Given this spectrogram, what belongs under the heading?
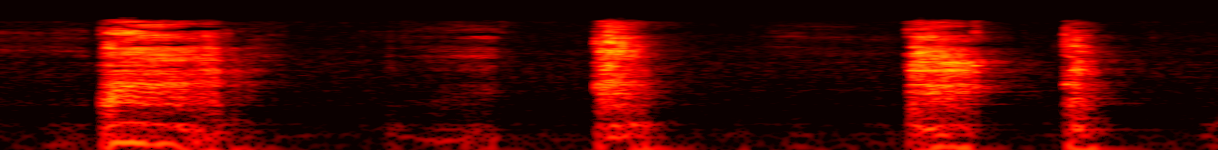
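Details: Dog at a veterinary clinic coughing: four harsh, honking coughs, each a short forceful burst, with fainter hacking between them.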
